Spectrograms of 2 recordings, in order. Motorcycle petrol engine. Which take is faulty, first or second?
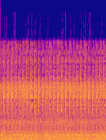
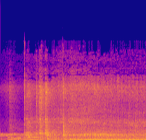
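first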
